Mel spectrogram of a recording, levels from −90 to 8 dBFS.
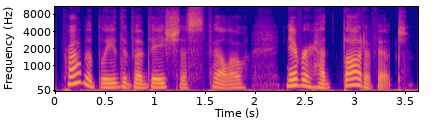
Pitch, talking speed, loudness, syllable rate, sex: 190 Hz, 150 wpm, -19 LUFS, 4.9 syllables/s, female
